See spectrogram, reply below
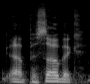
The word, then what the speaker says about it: Posobiec: So Jack Posobiec, I said his name right. – Yep.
